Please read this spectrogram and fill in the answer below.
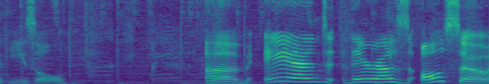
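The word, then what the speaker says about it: Eizzil: e-i-z-z-i-l i can't spell it's lizzy backwards um that is pronounced easel um and there is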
